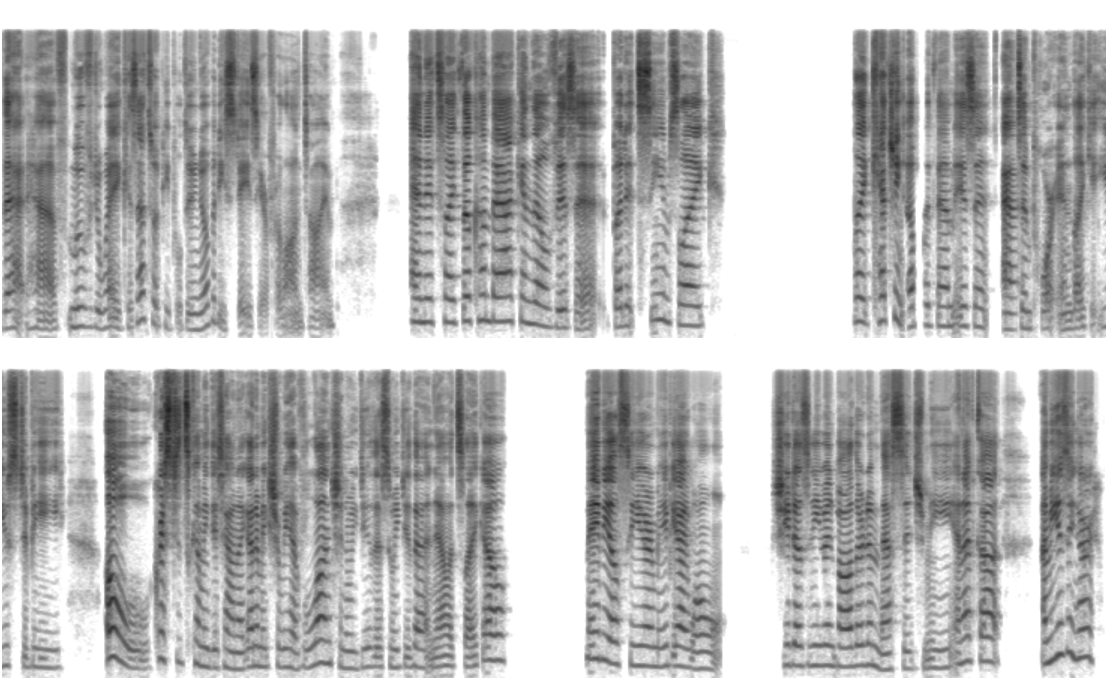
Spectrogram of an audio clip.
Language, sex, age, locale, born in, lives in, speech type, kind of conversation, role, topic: English, female, 40-44, en-US, United States, United States, conversation, advice, user, How can I reconnect with friends I've drifted away from?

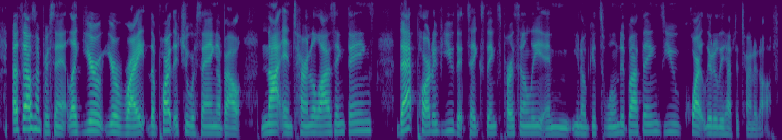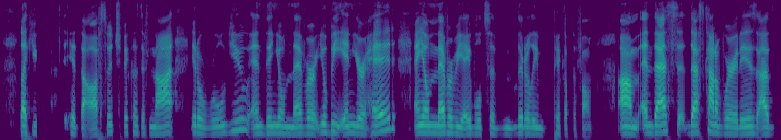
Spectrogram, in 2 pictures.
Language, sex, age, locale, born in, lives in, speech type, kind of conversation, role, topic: English, female, 30-34, en-US, United States, United States, conversation, unstructured, none, What career turning points most shaped you, and how did they change your path?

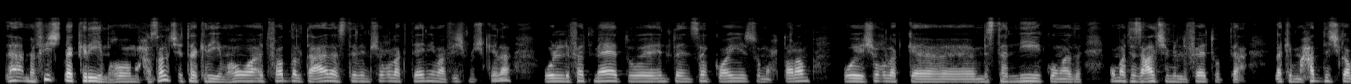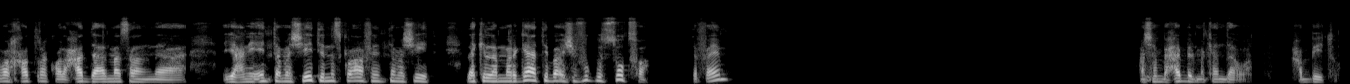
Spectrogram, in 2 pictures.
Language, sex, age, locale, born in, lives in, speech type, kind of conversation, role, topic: Arabic, male, 50-54, ar-EG, Egypt, Portugal, conversation, podcast, guest, إزاي تتعامل لو فقدت شغلك فجأة؟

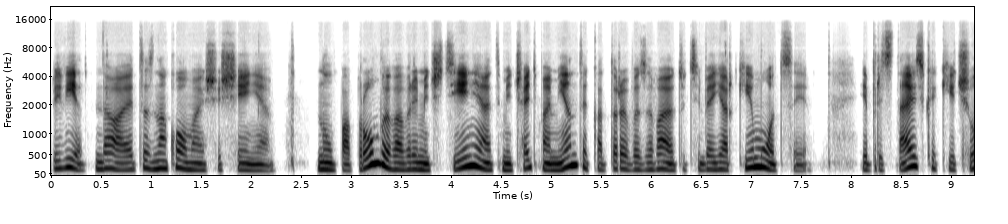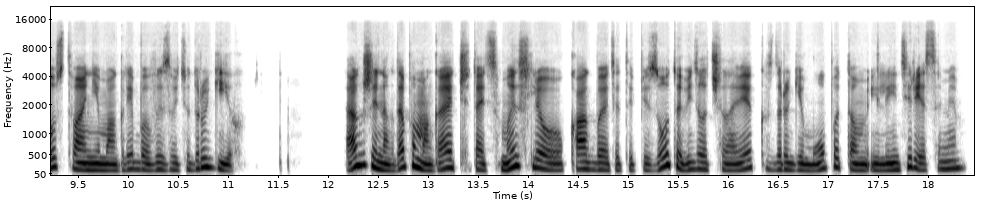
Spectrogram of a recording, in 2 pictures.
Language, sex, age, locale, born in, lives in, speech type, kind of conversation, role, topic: Russian, female, 45-49, ru-RU, Russia, United States, read, expert-assistant, expert, Как построить свой план чтения, чтобы открывать для себя разные взгляды на одну книгу?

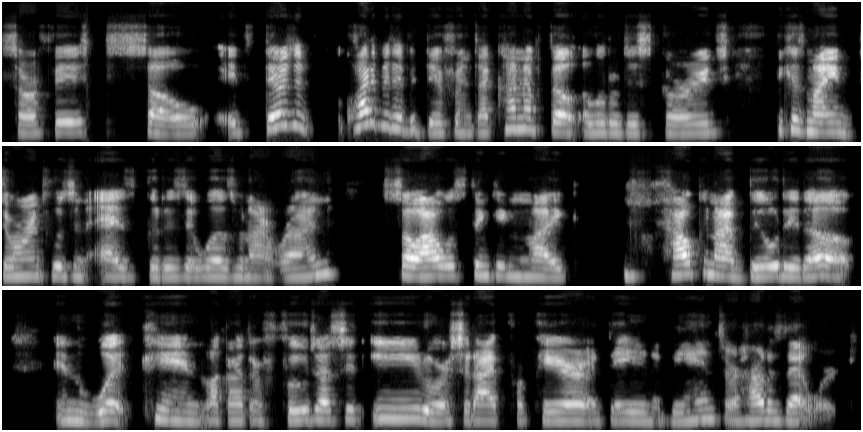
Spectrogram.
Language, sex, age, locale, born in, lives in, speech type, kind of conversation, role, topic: English, female, 25-29, en-US, United States, United States, conversation, advice, user, How can I build endurance for longer hikes without risking injury?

